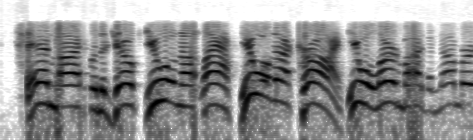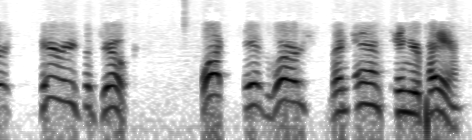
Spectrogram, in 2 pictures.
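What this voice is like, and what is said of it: Barking drill sergeant character voice. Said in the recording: “do your impression ... Sergeant?”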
